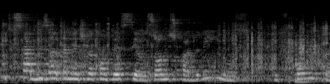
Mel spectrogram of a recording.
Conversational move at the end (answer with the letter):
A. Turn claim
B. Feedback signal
A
